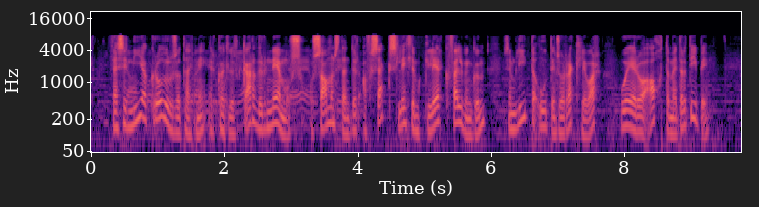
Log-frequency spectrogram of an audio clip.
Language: Icelandic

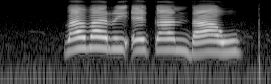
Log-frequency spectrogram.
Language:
Tsonga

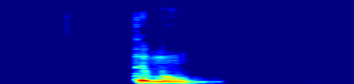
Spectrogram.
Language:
Nawdm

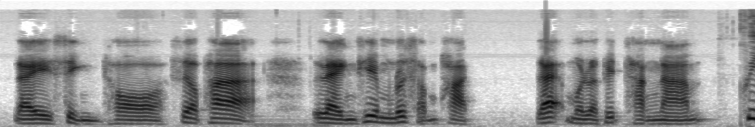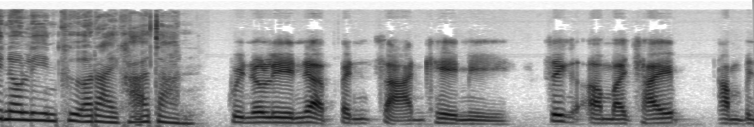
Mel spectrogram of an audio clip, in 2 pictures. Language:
Thai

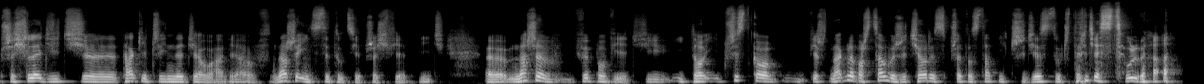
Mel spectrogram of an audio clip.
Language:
Polish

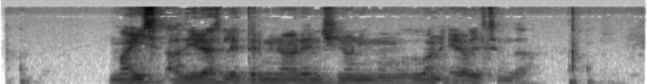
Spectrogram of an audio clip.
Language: Basque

